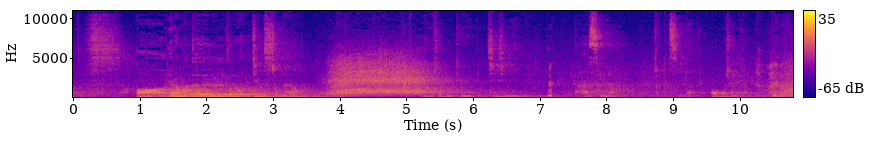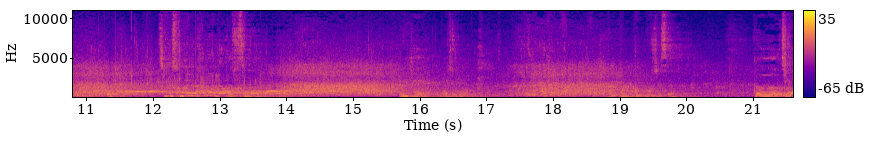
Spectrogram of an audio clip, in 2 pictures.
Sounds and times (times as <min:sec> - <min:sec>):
Speech: 0:00.0 - 0:03.5, 0:05.2 - 0:06.8, 0:07.5 - 0:10.2, 0:12.1 - 0:14.1, 0:15.7 - 0:17.0, 0:18.8 - 0:20.0, 0:21.0 - 0:21.6.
